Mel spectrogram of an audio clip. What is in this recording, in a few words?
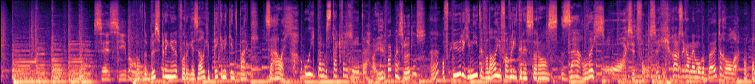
radio vl; 30s; stib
